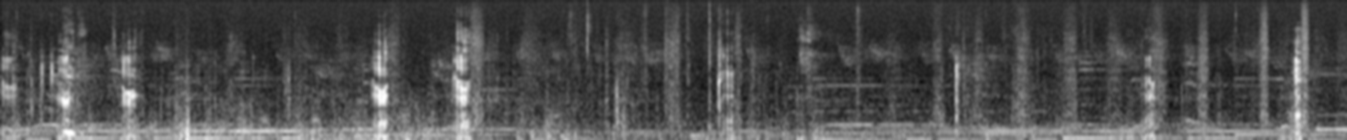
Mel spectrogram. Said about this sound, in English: Edgar Allan Pig. Perhaps they're both poets in their own right, but I don't translate Porcine.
